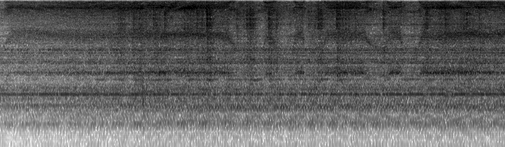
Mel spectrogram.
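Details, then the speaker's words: Home-built Jerry Howell Farm Boy hit-and-miss model engine, cylinder pressurised with a small air compressor before its first run: continuous airy hiss with slight flutter as air escapes past a poorly seated intake valve, which needs relapping; exhaust valve possibly leaking slightly. "so that's the intake valve so the seat on the intake valve isn't great and just feel a bit of air coming out so that will need to be relapped"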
